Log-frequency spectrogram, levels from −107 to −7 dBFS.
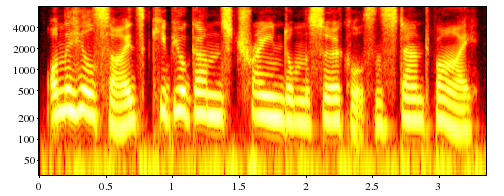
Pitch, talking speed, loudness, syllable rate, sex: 200 Hz, 235 wpm, -16 LUFS, 5.4 syllables/s, female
